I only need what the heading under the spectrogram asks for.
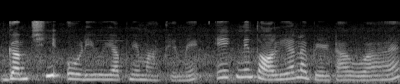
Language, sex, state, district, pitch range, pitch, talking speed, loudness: Hindi, female, Uttar Pradesh, Ghazipur, 205-300 Hz, 225 Hz, 195 wpm, -19 LUFS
